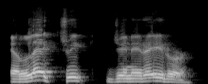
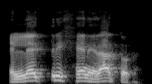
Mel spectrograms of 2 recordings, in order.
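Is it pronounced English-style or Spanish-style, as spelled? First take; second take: English-style; Spanish-style. First: It is said with English sounds and stress. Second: It is read letter by letter with Spanish sounds. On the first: The speaker calls it right. "Se dice electric generator" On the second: The speaker calls it wrong. "no se va a pronunciar como electric generator. ... No se dice así"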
